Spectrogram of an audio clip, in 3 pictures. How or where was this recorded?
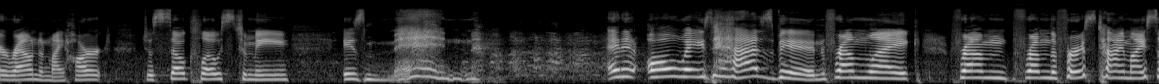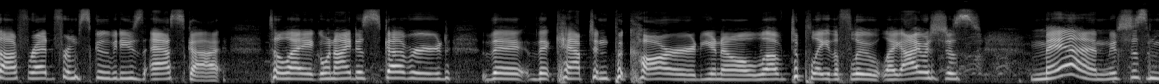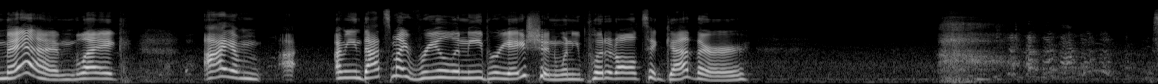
live audience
